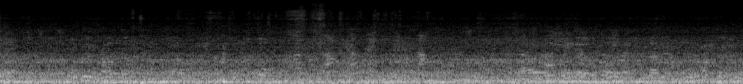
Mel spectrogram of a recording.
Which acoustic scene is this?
subway train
